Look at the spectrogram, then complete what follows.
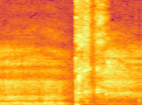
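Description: A person who has just fallen asleep snores: a drawn-out, low rumbling snore fills the first second, followed by a couple of short, breathy, hissing exhales. It is fairly loud, with no talking.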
